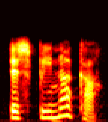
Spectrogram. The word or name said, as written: espinaca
